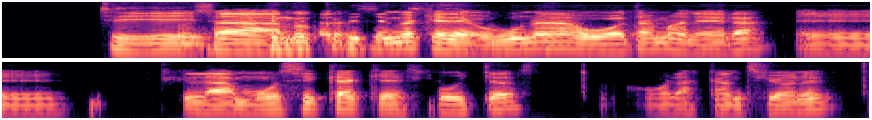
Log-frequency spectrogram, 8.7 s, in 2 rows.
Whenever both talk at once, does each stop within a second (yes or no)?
no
